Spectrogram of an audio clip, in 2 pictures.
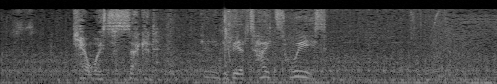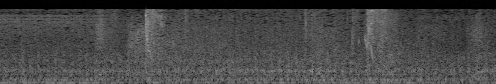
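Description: Air rushes past in sharp whooshes as a figure swings high between buildings.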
